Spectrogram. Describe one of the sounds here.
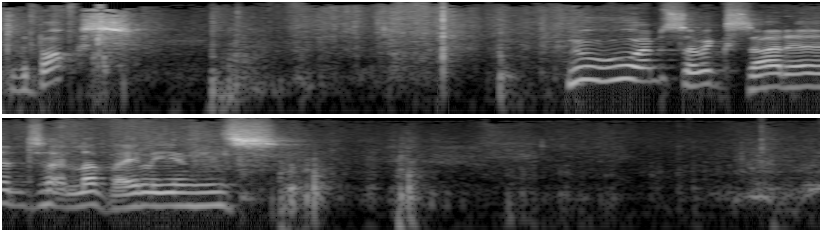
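A cardboard box is handled and set down on a table.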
